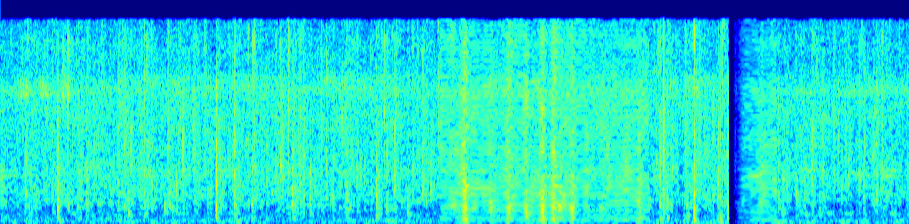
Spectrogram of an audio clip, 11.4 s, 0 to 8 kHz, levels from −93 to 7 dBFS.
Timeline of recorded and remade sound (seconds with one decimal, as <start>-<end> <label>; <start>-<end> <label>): 0.0-5.5 recorded; 5.5-8.1 remade; 8.1-9.2 recorded; 9.2-9.7 remade; 9.7-11.4 recorded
